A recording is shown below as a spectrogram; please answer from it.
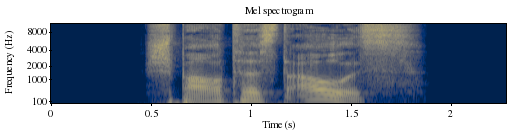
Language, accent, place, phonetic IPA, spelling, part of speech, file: German, Germany, Berlin, [ˌʃpaːɐ̯təst ˈaʊ̯s], spartest aus, verb, De-spartest aus.ogg
- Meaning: inflection of aussparen: 1. second-person singular preterite 2. second-person singular subjunctive II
